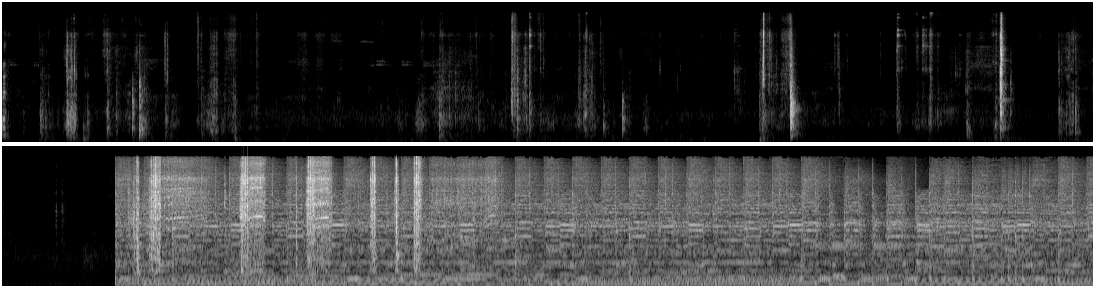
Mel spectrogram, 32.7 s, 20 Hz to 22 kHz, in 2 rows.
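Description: Scattered clicks and light knocks of a fuel rail and injectors being handled in a Jeep 4.0 straight-six's engine bay. About two-thirds of the way in, loud music with a steady beat starts and runs on.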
